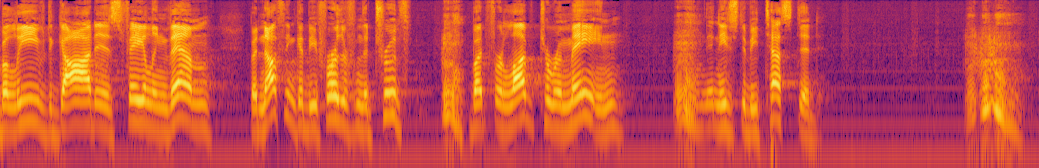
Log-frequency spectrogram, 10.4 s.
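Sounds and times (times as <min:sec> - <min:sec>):
speech: 0:00.0 - 0:08.3, 0:09.6 - 0:10.2
throat clearing: 0:04.4 - 0:04.7, 0:06.7 - 0:07.1, 0:09.6 - 0:10.3.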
